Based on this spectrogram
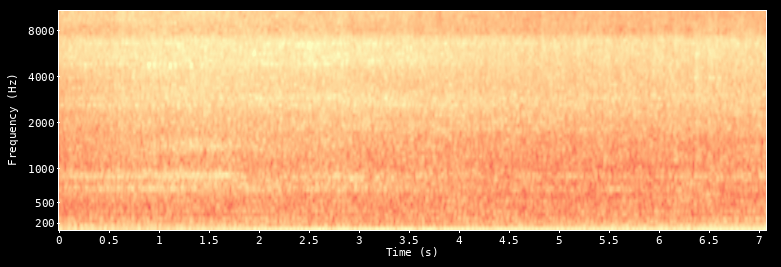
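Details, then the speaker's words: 1949 Chevy 3100 pickup with newly installed V8, first start: deep steady rumble with even rhythm, no knocks or misses; normal idle. "She sounds good. Woo-wee. Watch out, boys. Coming for you."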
